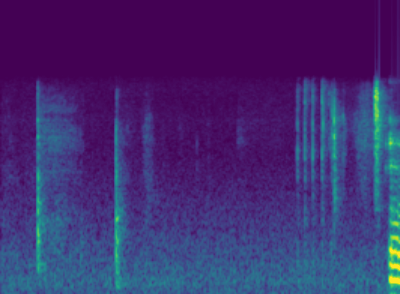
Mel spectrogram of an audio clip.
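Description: Computer keyboard and mouse clicks: two separate clicks in the first second or so, then a quick run of light clicks near the end.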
